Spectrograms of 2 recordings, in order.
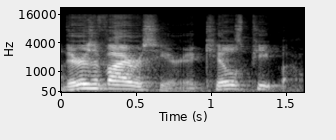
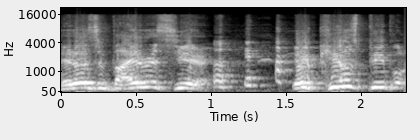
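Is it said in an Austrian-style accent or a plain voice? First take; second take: plain voice; Austrian-style accent. First: It is read in the speaker's ordinary accent. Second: It is said in an imitated Austrian-style accent.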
